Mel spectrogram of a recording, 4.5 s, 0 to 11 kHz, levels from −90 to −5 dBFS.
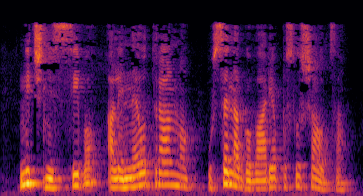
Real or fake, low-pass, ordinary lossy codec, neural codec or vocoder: real; 7.2 kHz; MP3, 32 kbps; none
